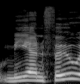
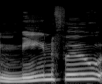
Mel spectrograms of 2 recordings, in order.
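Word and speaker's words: Mienfoo: those Pokemon they're actually mean Foo and mean Xiao like how it's really mean that the Pokemon company makes us pronounce them this way moving on do you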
